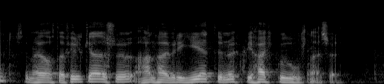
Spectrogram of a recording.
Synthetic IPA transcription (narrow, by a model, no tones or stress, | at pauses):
nsɛmhɛvɔht̪afɪlcaðɛsʏhanːɦaðɪvɛːɾɪjɛːt̪ɪnʏhpiɦajhkʏðʏhuːsna̰ːðɪ̰svɛ̰ɾn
